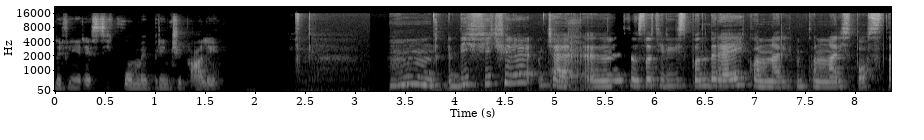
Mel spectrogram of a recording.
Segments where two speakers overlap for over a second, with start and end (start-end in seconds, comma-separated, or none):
none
